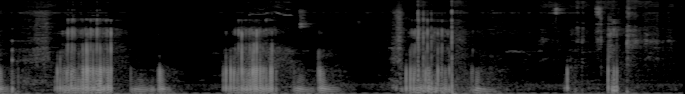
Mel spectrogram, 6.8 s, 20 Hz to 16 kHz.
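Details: Bami, a sleeping male American Shorthair cat born January 2024, snores loudly indoors: raspy, buzzy breaths in rhythmic bursts about every one and a half seconds, each inhale followed by shorter stuttering rasps.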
